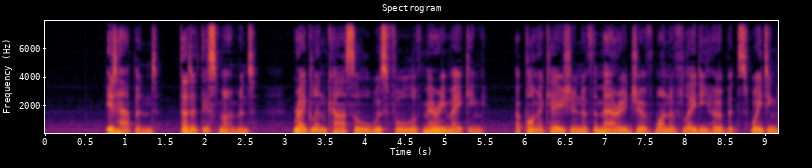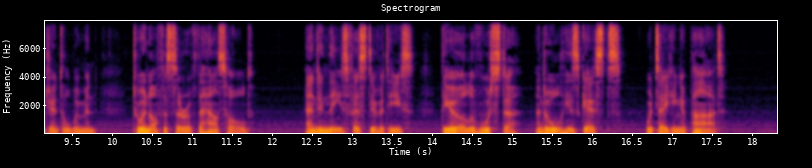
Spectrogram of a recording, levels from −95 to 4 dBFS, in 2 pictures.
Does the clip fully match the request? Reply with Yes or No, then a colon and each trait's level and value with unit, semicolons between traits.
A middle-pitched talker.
No: low, 120 Hz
